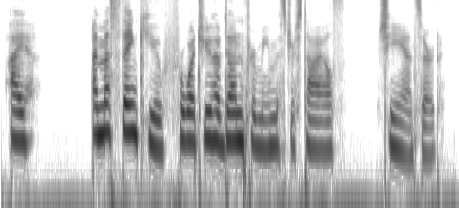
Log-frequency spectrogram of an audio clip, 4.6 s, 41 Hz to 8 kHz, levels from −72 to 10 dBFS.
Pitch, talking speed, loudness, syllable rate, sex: 215 Hz, 195 wpm, -17 LUFS, 5.5 syllables/s, female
